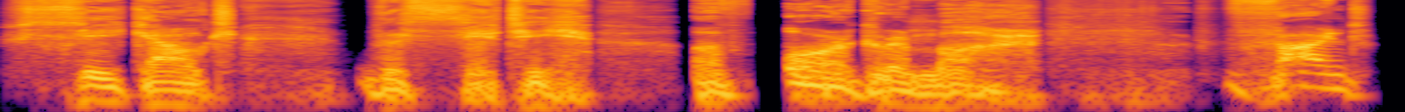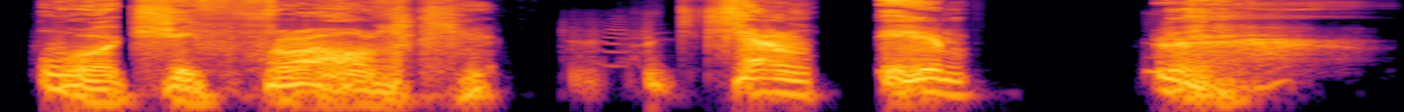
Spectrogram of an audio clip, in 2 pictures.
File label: Male Orc; Mogrin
